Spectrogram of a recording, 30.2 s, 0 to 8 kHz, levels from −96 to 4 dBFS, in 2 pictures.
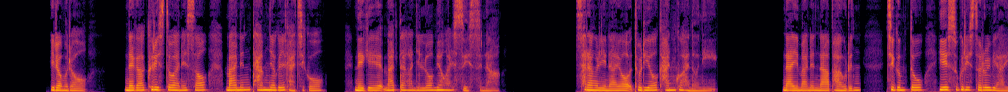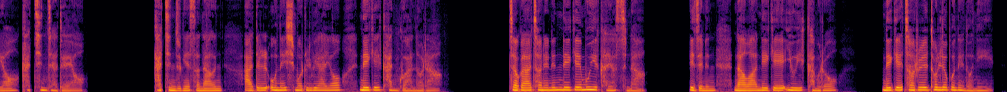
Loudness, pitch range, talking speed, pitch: -22 LUFS, 170-205 Hz, 265 characters per minute, 190 Hz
